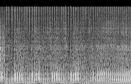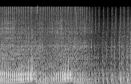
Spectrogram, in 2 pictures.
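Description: A supermoto motorcycle engine up close, revving in short bursts, then holding a steady drone before dropping back and revving again; loud and alone.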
